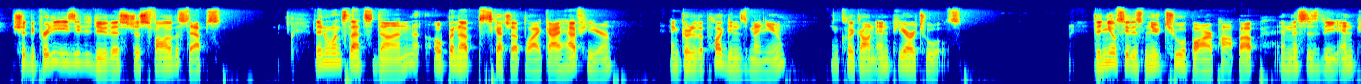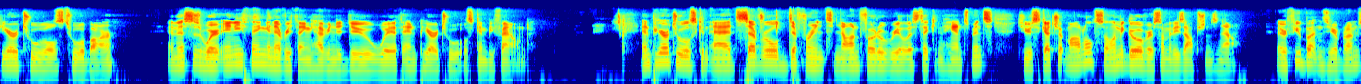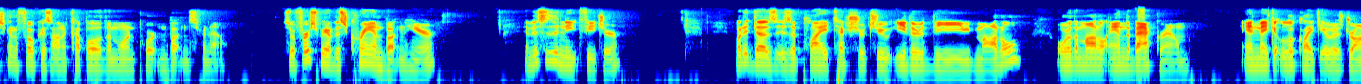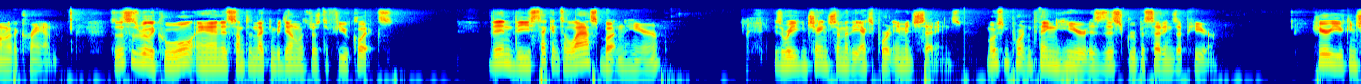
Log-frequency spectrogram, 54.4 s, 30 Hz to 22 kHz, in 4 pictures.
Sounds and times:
Speech: 0:00.0 - 0:02.3, 0:02.9 - 0:09.7, 0:10.9 - 0:19.0, 0:19.6 - 0:31.7, 0:32.4 - 0:33.6, 0:34.6 - 0:44.8, 0:45.7 - 0:47.6, 0:48.5 - 0:53.1, 0:54.0 - 0:54.4.

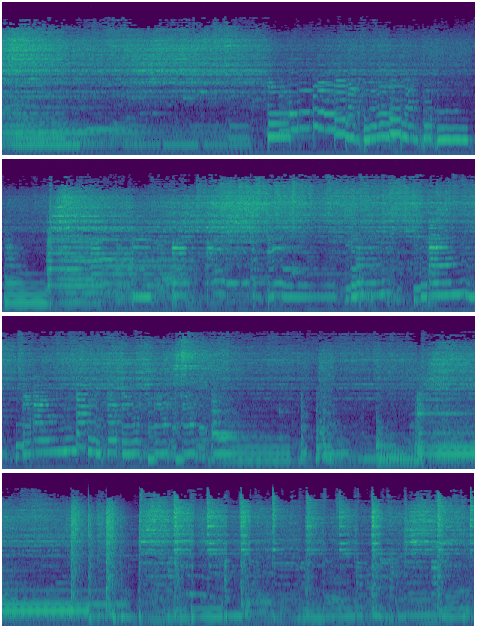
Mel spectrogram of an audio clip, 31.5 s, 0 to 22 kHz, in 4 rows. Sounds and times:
Blues: 0:00.0 - 0:31.5.

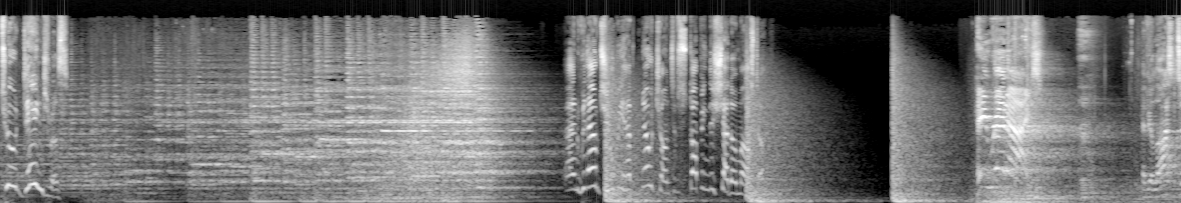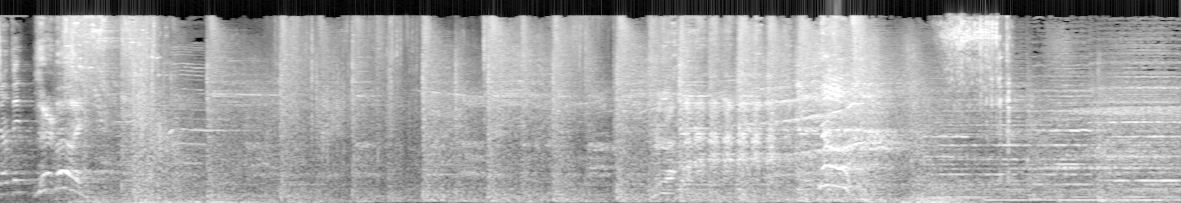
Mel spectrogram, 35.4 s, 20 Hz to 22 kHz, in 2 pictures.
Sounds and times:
Music: 0:00.0 - 0:35.4
Speech: 0:08.5 - 0:11.5, 0:14.6 - 0:15.8, 0:17.1 - 0:19.1.

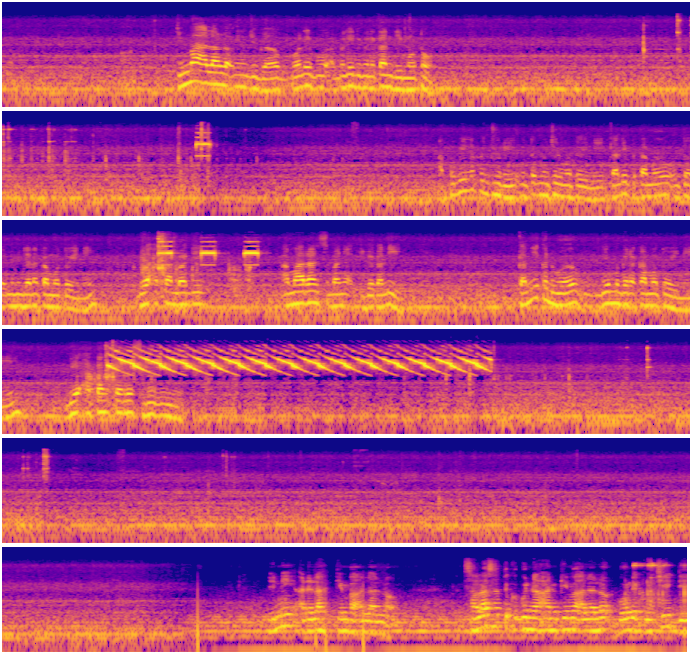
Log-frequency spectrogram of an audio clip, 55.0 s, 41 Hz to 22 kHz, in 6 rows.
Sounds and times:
Speech: 0:02.4 - 0:05.9, 0:15.0 - 0:21.1, 0:22.1 - 0:23.8, 0:25.2 - 0:29.9, 0:49.4 - 0:51.2, 0:52.1 - 0:55.0
Alarm: 0:11.8 - 0:12.1, 0:20.5 - 0:21.9, 0:29.0 - 0:34.2.

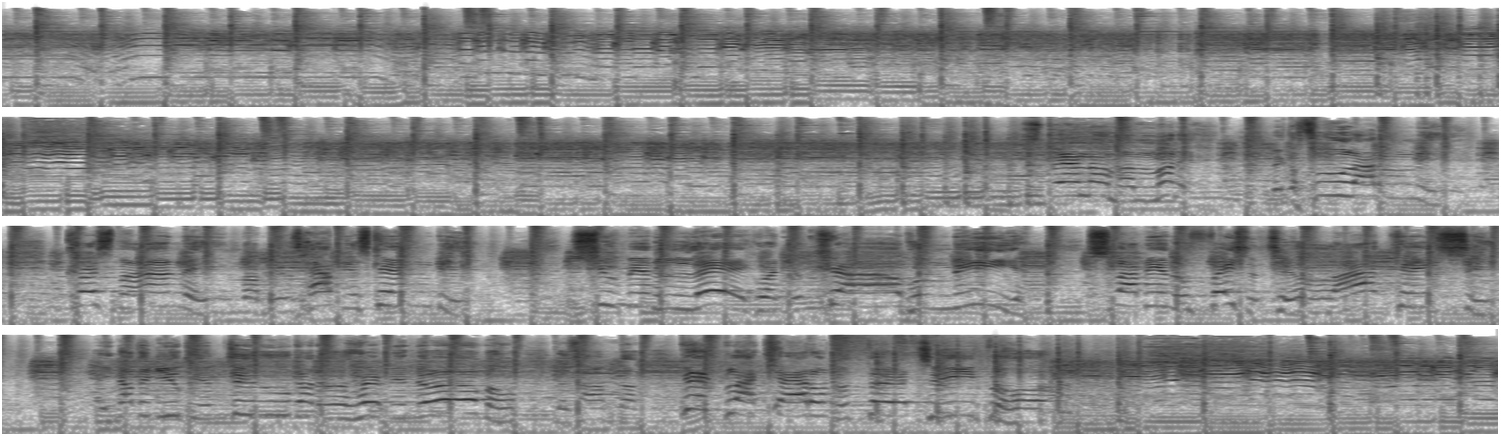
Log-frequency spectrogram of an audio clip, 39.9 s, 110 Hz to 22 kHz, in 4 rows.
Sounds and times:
Music: 0:00.0 - 0:39.9.

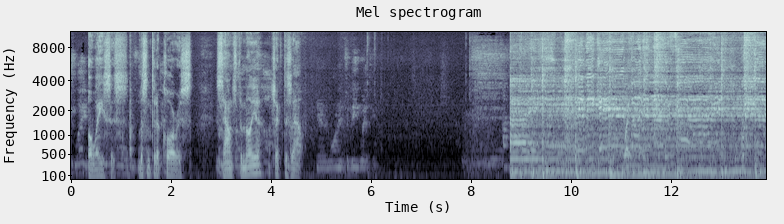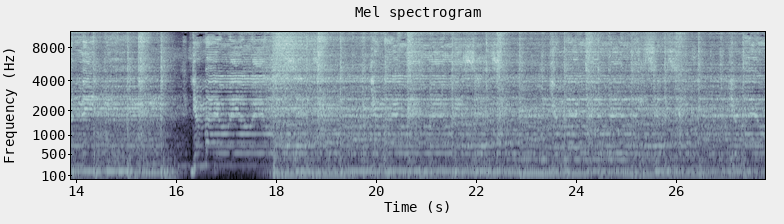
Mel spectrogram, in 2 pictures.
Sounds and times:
Music: 0:08.8 - 0:27.7.

